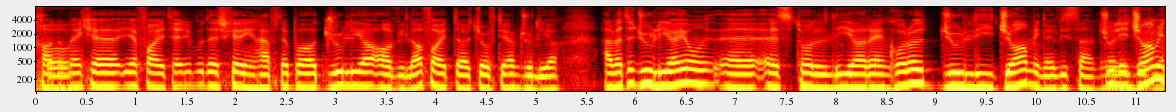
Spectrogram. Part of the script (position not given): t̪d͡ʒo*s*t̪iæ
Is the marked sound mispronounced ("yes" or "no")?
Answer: yes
